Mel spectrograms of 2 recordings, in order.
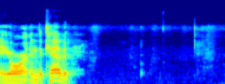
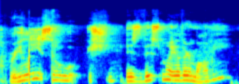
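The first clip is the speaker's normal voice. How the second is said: put-on high-pitched child asking; wondering little-kid question, voice lifted; acted curious child; Eri; 6 semitones higher than usual. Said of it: "And Eri says".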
